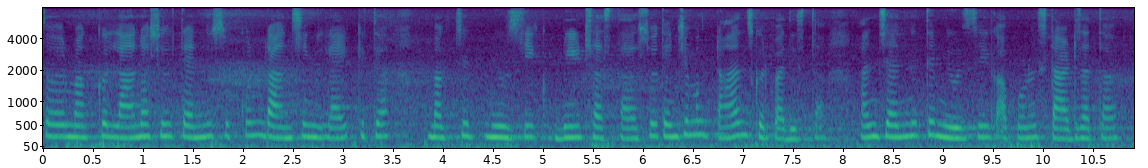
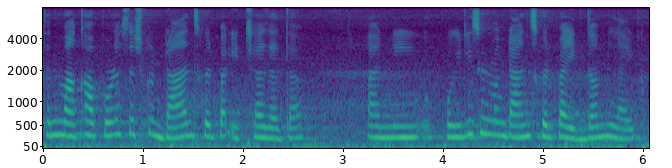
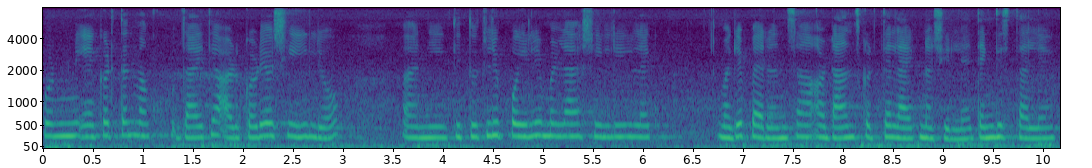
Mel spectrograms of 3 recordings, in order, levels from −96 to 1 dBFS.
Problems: background sounds at intervals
